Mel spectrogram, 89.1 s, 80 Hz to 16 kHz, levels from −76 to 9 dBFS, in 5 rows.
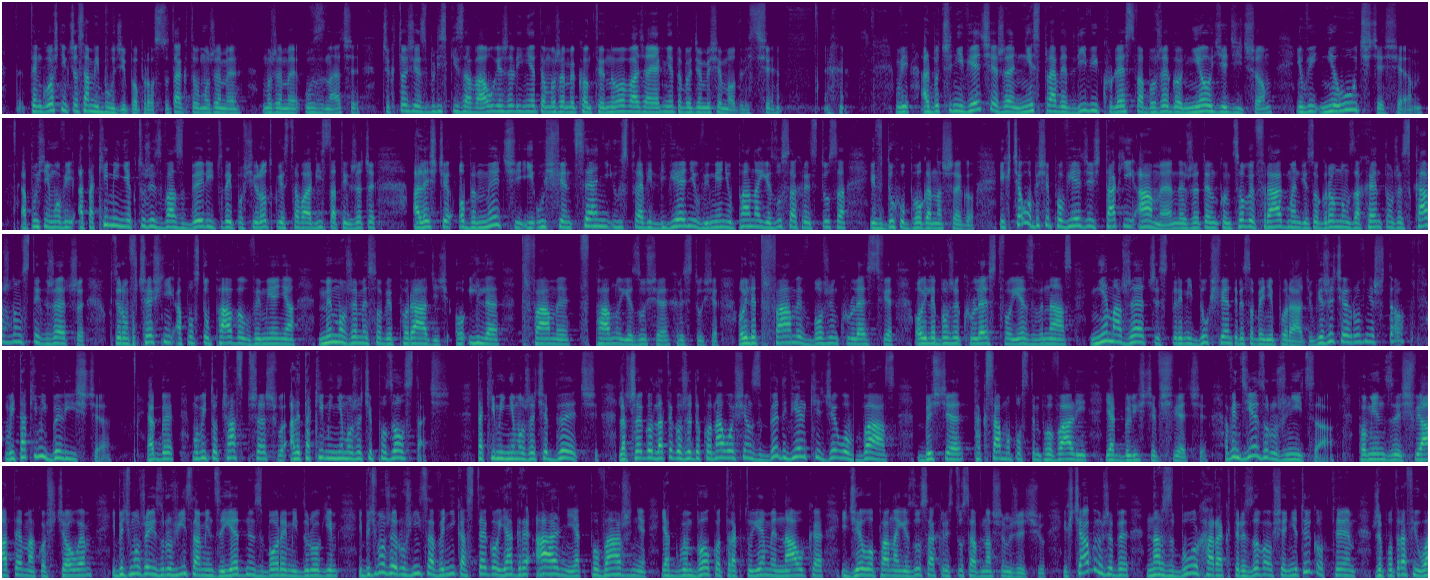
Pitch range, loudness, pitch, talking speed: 160-200 Hz, -25 LUFS, 175 Hz, 155 wpm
